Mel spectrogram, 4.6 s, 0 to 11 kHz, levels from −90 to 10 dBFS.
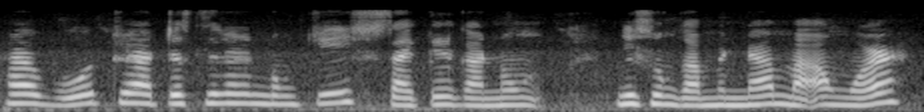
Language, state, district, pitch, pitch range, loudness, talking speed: Ao, Nagaland, Dimapur, 250 Hz, 220-270 Hz, -15 LUFS, 155 wpm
